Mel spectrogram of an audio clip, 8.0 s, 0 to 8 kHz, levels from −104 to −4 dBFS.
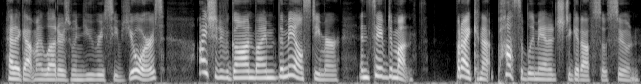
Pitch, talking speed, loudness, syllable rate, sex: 205 Hz, 230 wpm, -22 LUFS, 6.1 syllables/s, female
